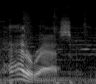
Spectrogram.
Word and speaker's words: Hatteras: And it sounded like Hatterask. And so they said, let's spell it so that the way it sounds. And as time passes and they redo the maps, the spelling changed and it started to sound like Hatteras.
